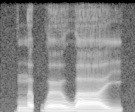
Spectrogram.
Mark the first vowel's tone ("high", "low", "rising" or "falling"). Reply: rising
